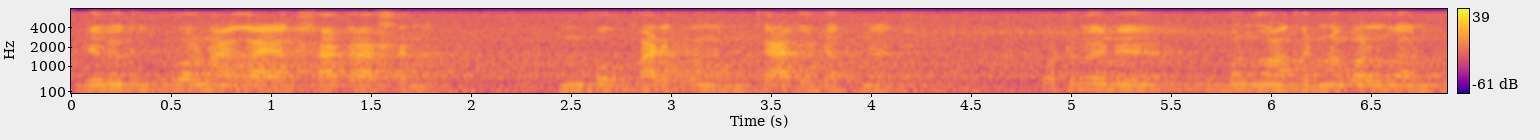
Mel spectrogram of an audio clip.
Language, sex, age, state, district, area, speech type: Maithili, male, 45-60, Bihar, Supaul, rural, spontaneous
